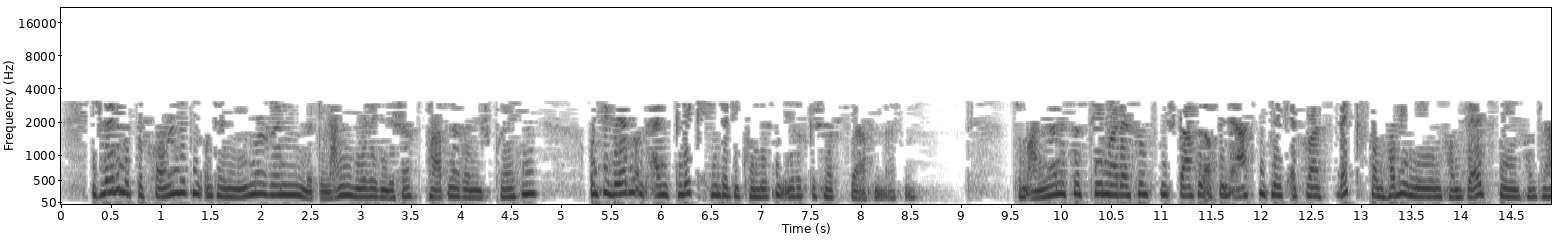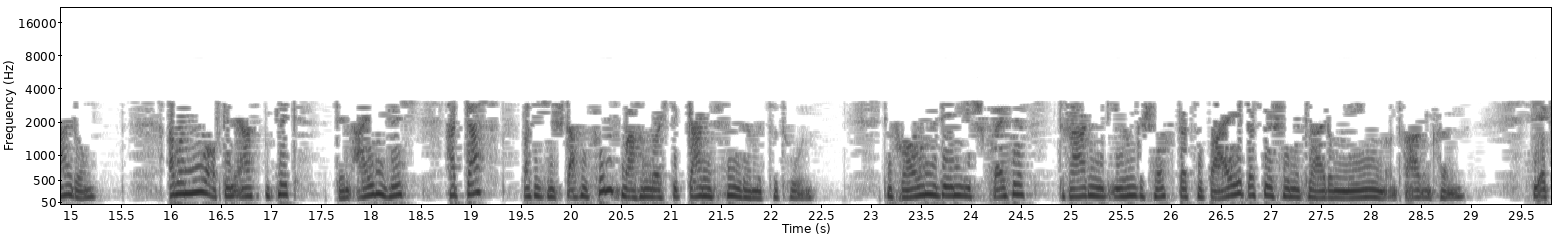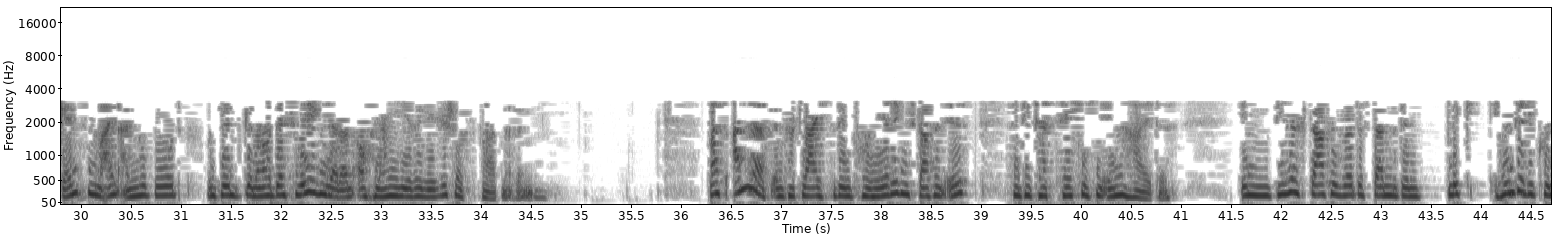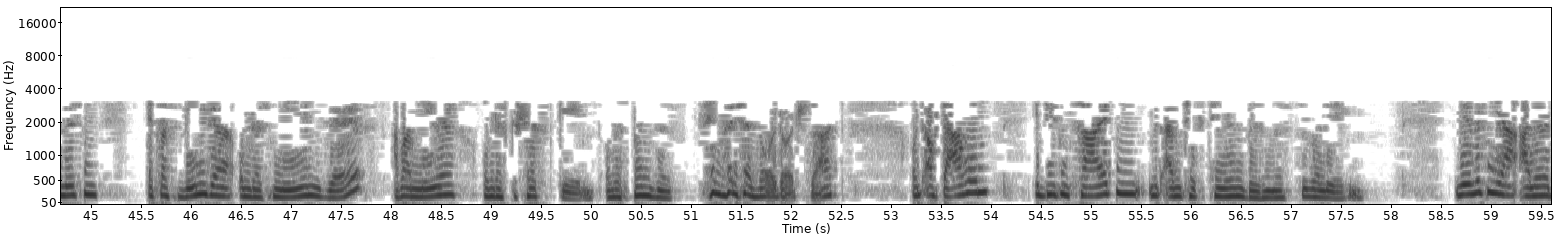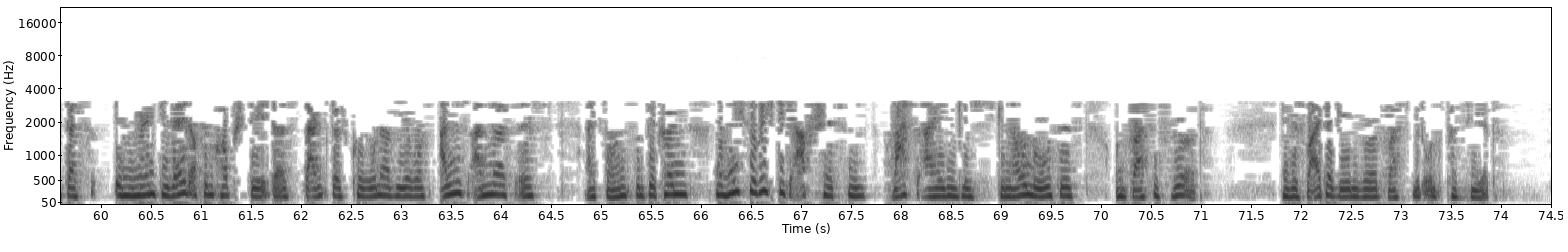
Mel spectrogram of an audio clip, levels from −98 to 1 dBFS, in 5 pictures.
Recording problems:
garbled, watery; badly; nothing above 3 kHz
distortion; slight; 10% of the sound clipped

